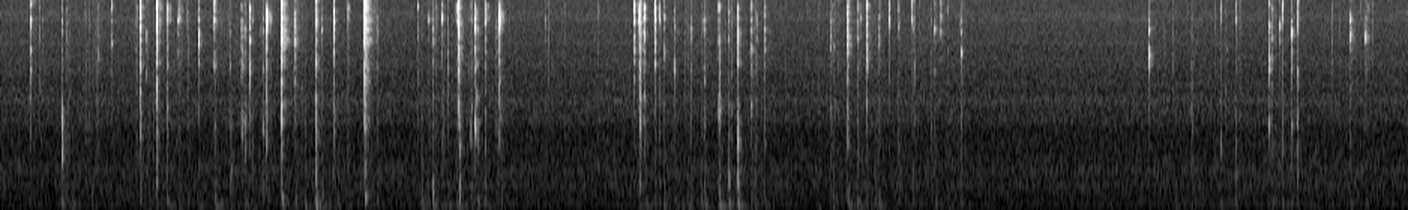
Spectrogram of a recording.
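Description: Faint computer keyboard typing: bursts of quick keystrokes with short pauses between them and a longer pause about two-thirds of the way through.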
